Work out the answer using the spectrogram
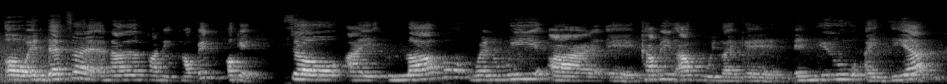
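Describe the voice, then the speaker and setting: Woman realtor, chatty vlog co-host, lively fillers, low-quality distant echoey stream sound. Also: slow, noisy background. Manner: animated, lots of "like" fillers. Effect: low-quality sound after the mic died. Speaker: realtor, co-host of a couple's channel. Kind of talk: casual chat to camera.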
